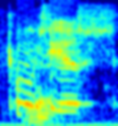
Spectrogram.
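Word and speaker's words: Porteous: But the January window, and it's all gone quiet already on Ryan Portios, is it? Portiolios? I can't say his name. – Portios.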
